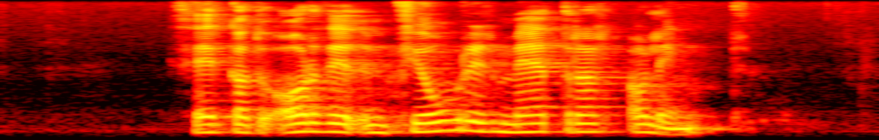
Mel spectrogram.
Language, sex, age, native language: Icelandic, female, 60-69, Icelandic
